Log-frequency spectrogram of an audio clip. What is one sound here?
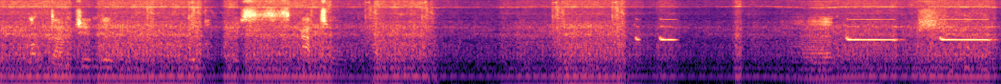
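Branches scrape and rustle against a tractor.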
